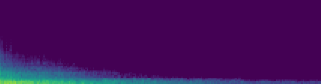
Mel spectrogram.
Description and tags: Lots of lows, perhaps inaudible on small speakers. Not quite so "ringy" or gong-like as the original Cinematic Boom, and perhaps better because of that fact. This one has more mid-range; for less, see the similarly-named samples with higher numbered suffixes. Created within Cool Edit Pro.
